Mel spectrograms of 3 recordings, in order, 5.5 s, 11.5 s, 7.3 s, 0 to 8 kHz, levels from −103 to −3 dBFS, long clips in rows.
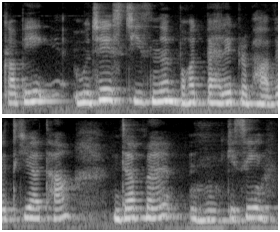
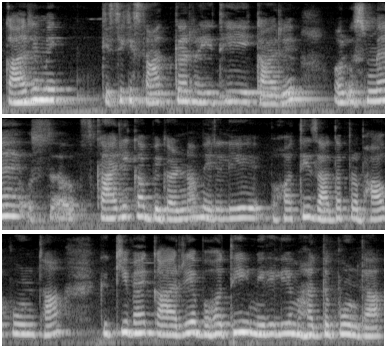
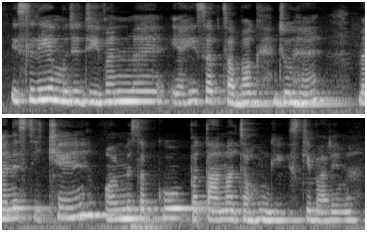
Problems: background sounds at intervals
